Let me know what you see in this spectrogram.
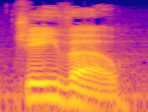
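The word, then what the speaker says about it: Gevo: Jack hunter the executive vice president for commercial and public affairs at devo incorporated said the way it's pronounced jivo jivo incorporate prior to joining jivo he was vice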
